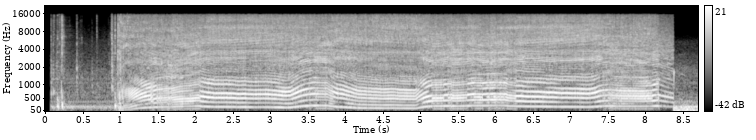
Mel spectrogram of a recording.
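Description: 140 cc two-stroke racing chainsaw catching about a second in and revving up to a steady high-speed run. It drops to a lower pitch for about a second around the four-second mark, then revs back up to high speed.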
